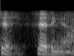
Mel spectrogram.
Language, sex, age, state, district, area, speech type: Tamil, female, 45-60, Tamil Nadu, Tiruppur, rural, conversation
